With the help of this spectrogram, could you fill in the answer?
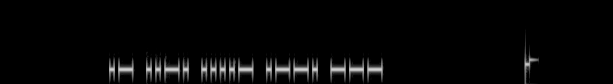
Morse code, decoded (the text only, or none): AF4PO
